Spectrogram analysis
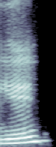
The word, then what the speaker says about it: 의: Dibaca ye karena sebelumnya vokal.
